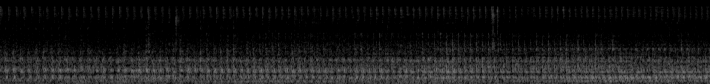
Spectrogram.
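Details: Burnac Vulcan model steam engine running under steam, with only a leaking sight glass noted: quick, even chuff beats at a steady pace with no knocks or stumbles; running smoothly.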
